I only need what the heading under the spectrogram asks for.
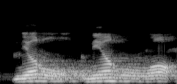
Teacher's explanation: Jadi nunnya tipis ya. Nunnya tipis tapi langsung masuk ke huruf ro. Jadi yang ditebalkan rnya bukan nor tapi nir.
